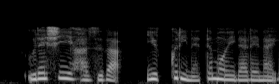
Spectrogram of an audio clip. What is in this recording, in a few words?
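Japanese Female, Synth; CHATR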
